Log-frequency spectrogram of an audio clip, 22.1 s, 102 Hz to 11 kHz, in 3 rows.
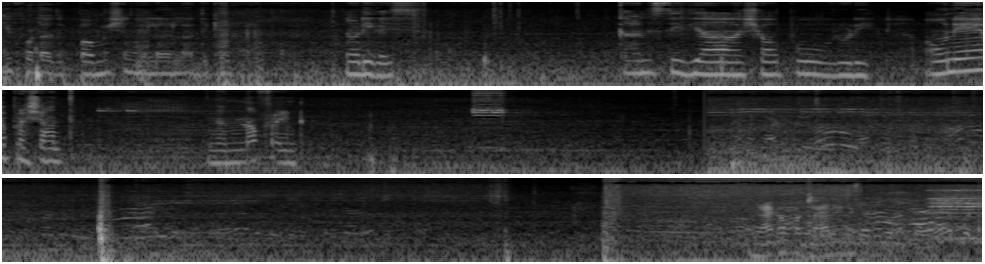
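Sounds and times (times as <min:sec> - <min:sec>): street traffic rumble: 0:00.0 - 0:22.0.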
